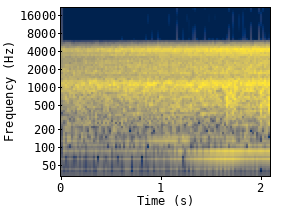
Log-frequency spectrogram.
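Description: Laptop optical drive spinning up a CD to boot from it: a steady whirring noise that builds gradually louder, with a low hum coming in after about a second.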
